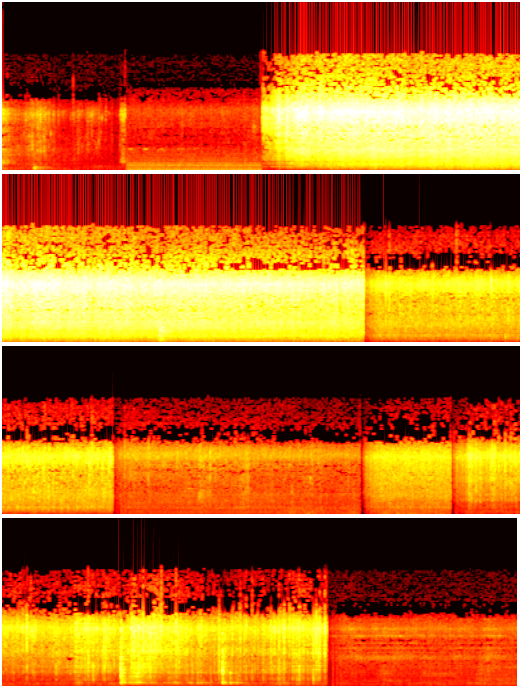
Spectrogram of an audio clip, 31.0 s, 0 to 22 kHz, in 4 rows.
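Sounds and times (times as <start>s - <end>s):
batter sizzling on hot pan: 3.9s - 17.2s, 21.0s - 28.2s.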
